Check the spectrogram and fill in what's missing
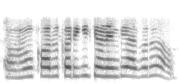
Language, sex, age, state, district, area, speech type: Odia, female, 45-60, Odisha, Angul, rural, conversation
